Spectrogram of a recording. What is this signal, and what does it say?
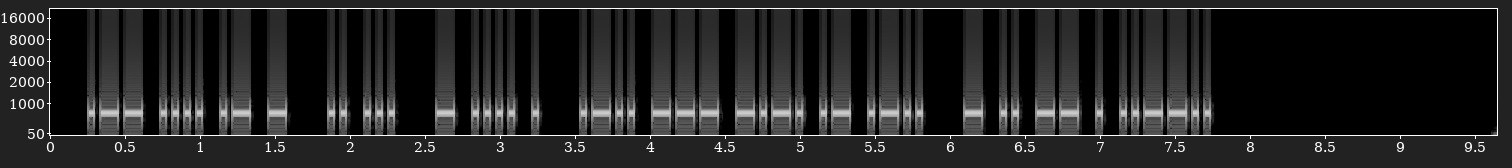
Morse code, heard as a keyed tone, about 30 wpm, 700 Hz. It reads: WHAT IS THE LOCAL TIME?
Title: Sentences from Top 1000 Words - Review Part 3 - 30wpm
